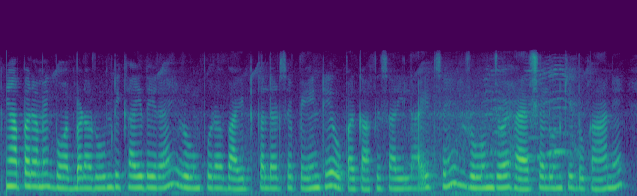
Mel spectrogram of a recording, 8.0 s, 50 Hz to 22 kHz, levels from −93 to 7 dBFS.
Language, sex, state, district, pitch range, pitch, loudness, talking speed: Hindi, female, Goa, North and South Goa, 210-235 Hz, 225 Hz, -23 LUFS, 235 wpm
